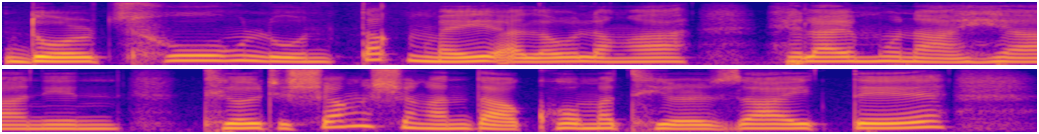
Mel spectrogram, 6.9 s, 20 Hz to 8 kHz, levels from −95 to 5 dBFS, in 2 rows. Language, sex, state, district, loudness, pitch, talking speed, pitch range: Mizo, female, Mizoram, Aizawl, -18 LUFS, 200 Hz, 175 wpm, 185-215 Hz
